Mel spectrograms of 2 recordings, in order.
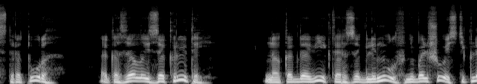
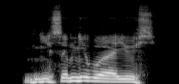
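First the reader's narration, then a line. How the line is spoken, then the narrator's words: Skeptical grunt. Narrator (Russian): хмыкнул Никитин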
